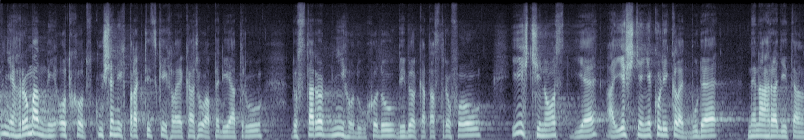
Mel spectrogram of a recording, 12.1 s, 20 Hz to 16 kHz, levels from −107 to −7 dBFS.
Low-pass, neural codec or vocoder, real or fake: 14.4 kHz; vocoder, 44.1 kHz, 128 mel bands every 256 samples, BigVGAN v2; fake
